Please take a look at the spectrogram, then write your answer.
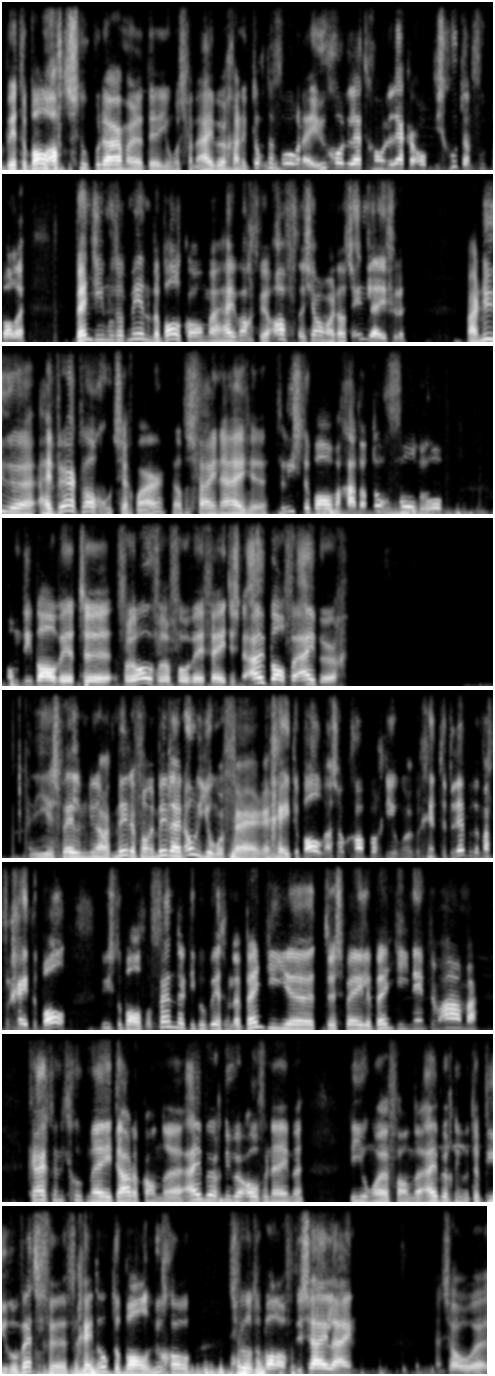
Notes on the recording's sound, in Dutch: Live verslag van de thuiswedstrijd van WV HEDW JO12-2 tegen AFC IJburg JO12-3.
